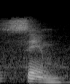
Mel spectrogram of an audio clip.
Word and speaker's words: Shem: Hebrew it is pronounced as Sem. S-E-M, Sem.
